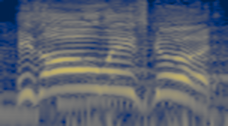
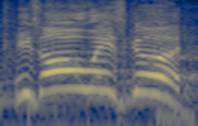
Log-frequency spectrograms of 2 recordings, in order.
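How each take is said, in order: No difference in how they are said.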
